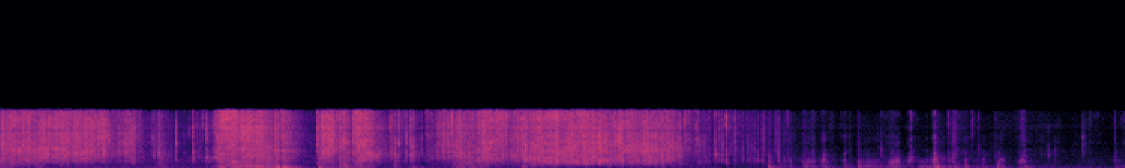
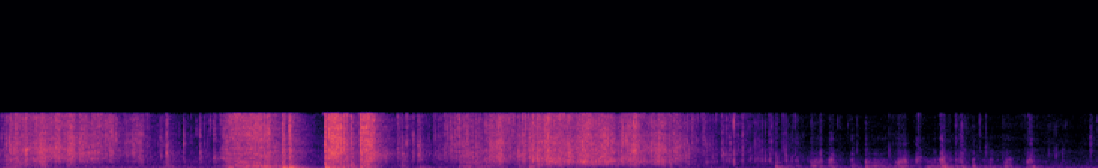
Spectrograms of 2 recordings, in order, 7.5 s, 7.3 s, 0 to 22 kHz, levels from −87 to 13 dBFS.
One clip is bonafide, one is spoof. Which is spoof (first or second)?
first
